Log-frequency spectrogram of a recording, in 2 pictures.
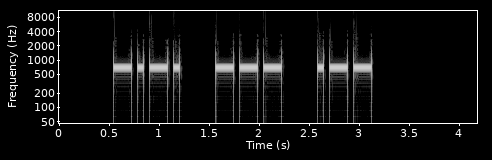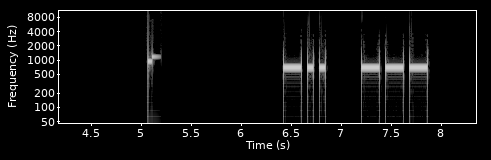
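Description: Morse code practice words for the letter W, sent at 20 wpm: a steady, mid-pitched tone keyed into quick dots and dashes, three groups, a pause broken by one brief click, then two more groups.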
